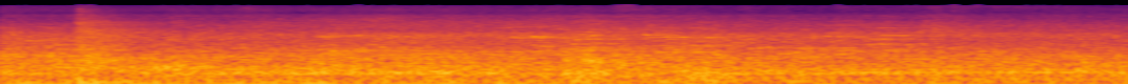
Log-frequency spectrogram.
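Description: Taipei Metro (MRT) train running, a steady, even noise of wheels on rail.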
